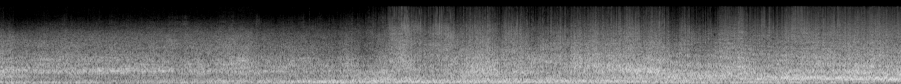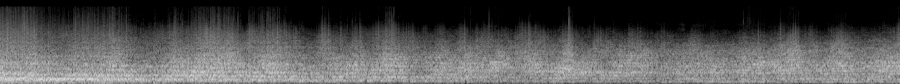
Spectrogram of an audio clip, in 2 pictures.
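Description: Loud jet noise of a Mitsubishi F-2 fighter's single F110 turbofan engine as the jet flies overhead. The pitch sweeps and shifts as it passes, the noise peaks about eight or nine seconds in, then eases off a little.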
